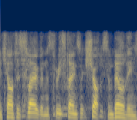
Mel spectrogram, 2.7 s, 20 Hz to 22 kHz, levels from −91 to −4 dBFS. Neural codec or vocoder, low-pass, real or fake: codec, 24 kHz, 1 kbps, SNAC; 7.2 kHz; fake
